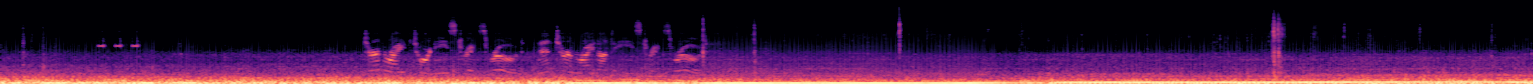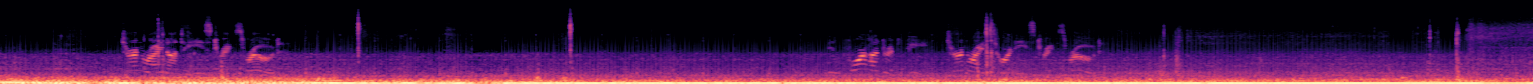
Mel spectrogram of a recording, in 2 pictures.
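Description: A car's engine running with a steady low rumble, heard from inside the cabin. It swells for about five seconds in the middle. Three short stretches of indistinct voices come and go over it.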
